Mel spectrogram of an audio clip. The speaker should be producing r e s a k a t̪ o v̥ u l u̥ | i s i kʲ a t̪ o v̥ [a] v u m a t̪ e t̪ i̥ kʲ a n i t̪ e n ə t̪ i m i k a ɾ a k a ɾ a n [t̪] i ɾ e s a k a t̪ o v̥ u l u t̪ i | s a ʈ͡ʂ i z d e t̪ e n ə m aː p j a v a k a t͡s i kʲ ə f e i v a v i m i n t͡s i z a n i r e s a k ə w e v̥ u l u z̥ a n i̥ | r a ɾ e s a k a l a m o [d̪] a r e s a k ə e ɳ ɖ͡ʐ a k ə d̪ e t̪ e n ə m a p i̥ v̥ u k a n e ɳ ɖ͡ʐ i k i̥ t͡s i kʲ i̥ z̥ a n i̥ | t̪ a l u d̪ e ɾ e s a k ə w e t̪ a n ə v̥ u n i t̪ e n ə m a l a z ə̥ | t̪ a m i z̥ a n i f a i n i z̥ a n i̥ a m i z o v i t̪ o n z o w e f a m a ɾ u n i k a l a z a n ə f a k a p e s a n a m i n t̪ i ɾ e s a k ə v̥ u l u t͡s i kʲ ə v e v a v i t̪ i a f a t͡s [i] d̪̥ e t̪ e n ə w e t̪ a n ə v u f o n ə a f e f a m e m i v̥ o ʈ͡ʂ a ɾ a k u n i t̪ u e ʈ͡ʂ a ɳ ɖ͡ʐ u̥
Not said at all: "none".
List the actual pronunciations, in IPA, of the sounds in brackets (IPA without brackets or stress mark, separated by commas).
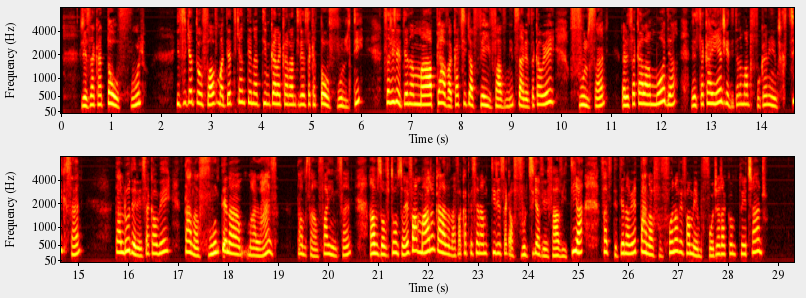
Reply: a, t̪, d̪, i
